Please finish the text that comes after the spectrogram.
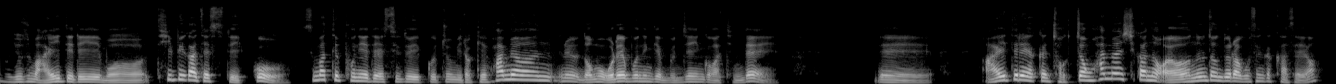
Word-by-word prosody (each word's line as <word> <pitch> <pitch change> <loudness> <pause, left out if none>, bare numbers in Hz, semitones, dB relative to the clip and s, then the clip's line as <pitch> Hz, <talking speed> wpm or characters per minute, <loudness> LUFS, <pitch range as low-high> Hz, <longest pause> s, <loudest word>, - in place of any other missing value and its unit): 요즘 125 +1 -3
아이들이 120 +1 +1
뭐 95 0 -2
TV가 215 -4 +3
될 155 -3 +3
수도 145 -6 -8
있고 80 -4 0
스마트폰이 195 -6 0
될 135 -3 +1
수도 125 0 -6
있고 115 0 -3
좀 120 -1 -5
이렇게 110 +1 -4
화면을 195 - +2
너무 110 +3 0
오래 140 +7 +5
보는 140 -1 -2
게 125 -1 -2
문제인 110 +5 -6
것 115 - -6
같은데 95 - -3 1.0
네 90 -5 -5 0.5
아이들의 195 - +4
약간 165 -3 0
적정 125 - 0
화면 255 +6 0
시간은 210 -5 +2
어느 125 - +3
정도라고 170 -8 +2
생각하세요? 125 - -7
130 Hz, 320 characters per minute, -24 LUFS, 110-180 Hz, 1.0 s, 오래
